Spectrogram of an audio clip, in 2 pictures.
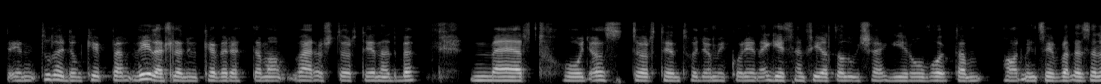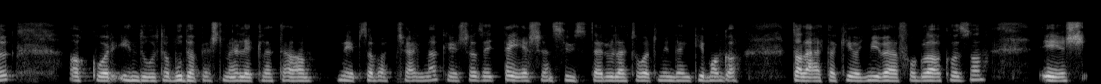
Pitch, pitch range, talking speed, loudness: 180 Hz, 175-185 Hz, 115 wpm, -26 LUFS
